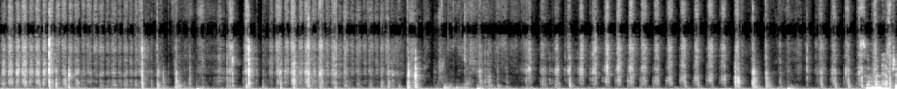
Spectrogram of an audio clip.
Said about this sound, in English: it really might be the easiest way this time is to measure and cut out the backing for these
